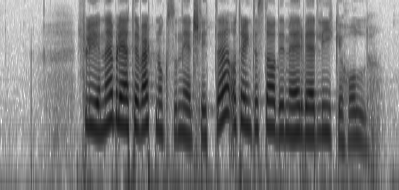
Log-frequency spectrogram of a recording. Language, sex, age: Norwegian, female, 26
